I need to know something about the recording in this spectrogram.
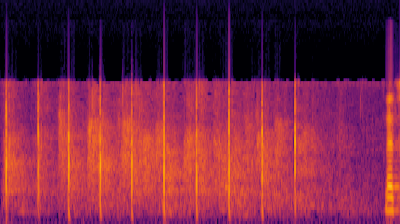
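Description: Thin, scattered applause from a small audience: a few irregular hand claps over a light haze of clapping, dying away near the end.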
